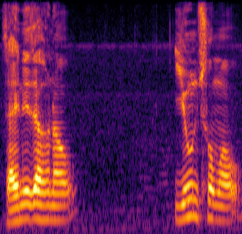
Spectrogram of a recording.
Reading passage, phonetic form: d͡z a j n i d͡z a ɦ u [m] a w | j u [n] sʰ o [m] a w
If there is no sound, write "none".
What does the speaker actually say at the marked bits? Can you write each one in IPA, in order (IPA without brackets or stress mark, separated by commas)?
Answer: n, n, m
